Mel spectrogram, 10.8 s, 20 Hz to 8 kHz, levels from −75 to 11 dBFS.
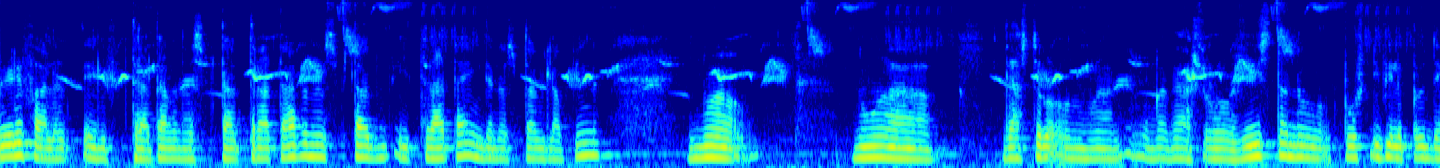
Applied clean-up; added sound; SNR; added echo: none; Bird; 17 dB; none.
